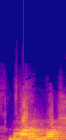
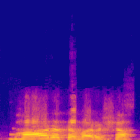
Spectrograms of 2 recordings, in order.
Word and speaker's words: ভারতবর্ষ: What a এখানে দীর্ঘ হলো কেন বলতো? রেফ আছে, কারণ তারপরে একটা যুক্ত বর্ণ রয়েছে, র এবং মূর্ধন্য স এর একটা যুক্ত বর্ণ রয়েছে, তাই তার আগের বর্ণটি, সেটা হচ্ছে ওয়া, সেটা দীর্ঘ উচ্চারণ হলো।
